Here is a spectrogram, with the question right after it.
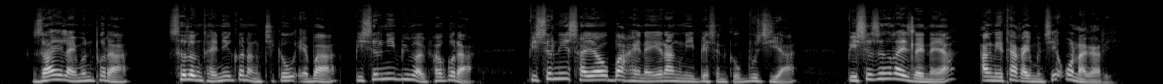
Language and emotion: Bodo, disgusted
